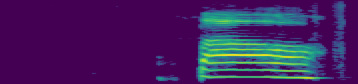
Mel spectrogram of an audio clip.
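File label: "bao1", Mandarin Chinese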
